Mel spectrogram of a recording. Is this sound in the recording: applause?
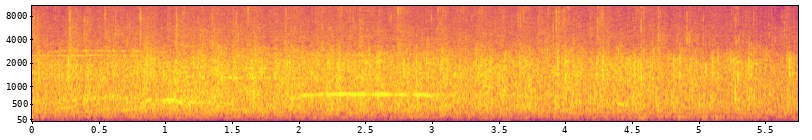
yes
